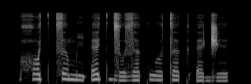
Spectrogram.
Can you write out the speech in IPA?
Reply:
xɔ˧˥˧tʲ t͡sə˥˧ mi˩ʔɛ˧˥˧tʲd͡zʊ˩ zɜ˨˥kwʊ˨˥ tɜ˧˥˧kʔɛ˩ d͡ʒɪ˩

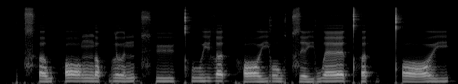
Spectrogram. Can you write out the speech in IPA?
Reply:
t͡sʰɐ˨˩w hɔː˧ŋɐ˨˥p̚ lɵ˨˥nt͡sʰyː˨˧ kʰuː˧jlɐ˥t̚ hɔː˨˥jo˧w t͡se˨˩jwɛː˥ t̪ʰɐ˨t̚ɐ˨t̚t̪ʰɔː˨˥j

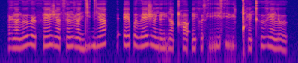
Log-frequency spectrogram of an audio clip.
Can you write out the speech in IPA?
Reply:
ɣãðɵðə˞ θɛ̃ʒã sə̃ ɣãdʲədʲã | ʔɛpə ðɛʒə̃ jə̃rʲẽqʰaʔẽ xɵsrʲesrʲɯ ǃʰɛ̃kʰɯɣɛ̃ lɵ

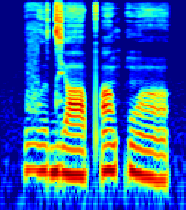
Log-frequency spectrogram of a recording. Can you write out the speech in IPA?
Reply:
vɨdja pʼãkʷɐ̃

